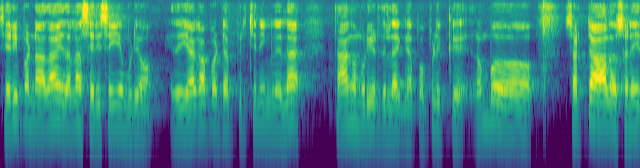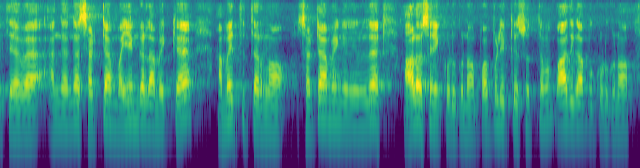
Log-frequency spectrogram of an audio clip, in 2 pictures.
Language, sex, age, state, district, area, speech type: Tamil, male, 60+, Tamil Nadu, Krishnagiri, rural, spontaneous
